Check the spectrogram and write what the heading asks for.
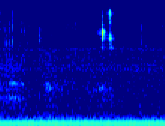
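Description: Near silence with a faint steady low hum, broken once about a second and a half in by a small, sharp computer mouse click.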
